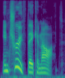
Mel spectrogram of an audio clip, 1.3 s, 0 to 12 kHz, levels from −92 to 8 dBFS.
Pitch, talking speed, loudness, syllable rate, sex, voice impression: 205 Hz, 180 wpm, -16 LUFS, 4.6 syllables/s, female, feminine, adult-like, tensed, powerful, clear, fluent, intellectual, slightly elegant, lively, slightly strict, sharp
